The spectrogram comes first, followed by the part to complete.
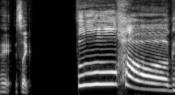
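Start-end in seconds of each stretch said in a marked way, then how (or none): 1.1-2.6 very high, loud hog-calling holler, hog stretched out. Speaker redoes their own phrase, saying it like calling a pig. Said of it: "you gotta do it like you're calling a pig".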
